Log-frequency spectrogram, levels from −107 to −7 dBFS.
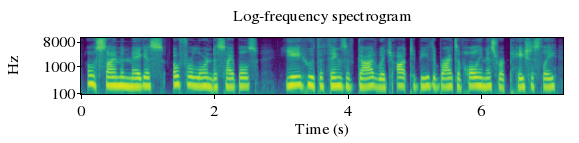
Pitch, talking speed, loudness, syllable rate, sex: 195 Hz, 175 wpm, -20 LUFS, 4.9 syllables/s, female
